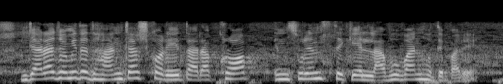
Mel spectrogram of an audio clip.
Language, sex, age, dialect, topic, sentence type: Bengali, male, 25-30, Standard Colloquial, banking, statement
